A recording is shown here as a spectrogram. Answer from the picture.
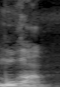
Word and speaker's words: Mugham: And they call that maqam. And the Persians, they pronounce it magham. And the Azerbaijanis, they pronounce it Mugham. Okay? So from the Arabic maqam to the Persian magham to the Azerbaijani Mugham, it's a very connected, related tradition.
